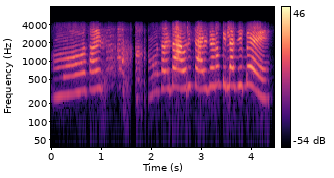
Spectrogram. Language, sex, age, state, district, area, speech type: Odia, female, 45-60, Odisha, Gajapati, rural, conversation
